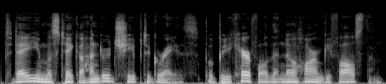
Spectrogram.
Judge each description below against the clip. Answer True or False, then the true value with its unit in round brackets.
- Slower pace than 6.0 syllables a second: False (6.1 syllables/s)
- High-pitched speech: False (110 Hz)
